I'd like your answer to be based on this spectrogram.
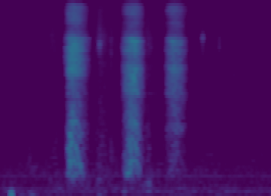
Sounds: Sniff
